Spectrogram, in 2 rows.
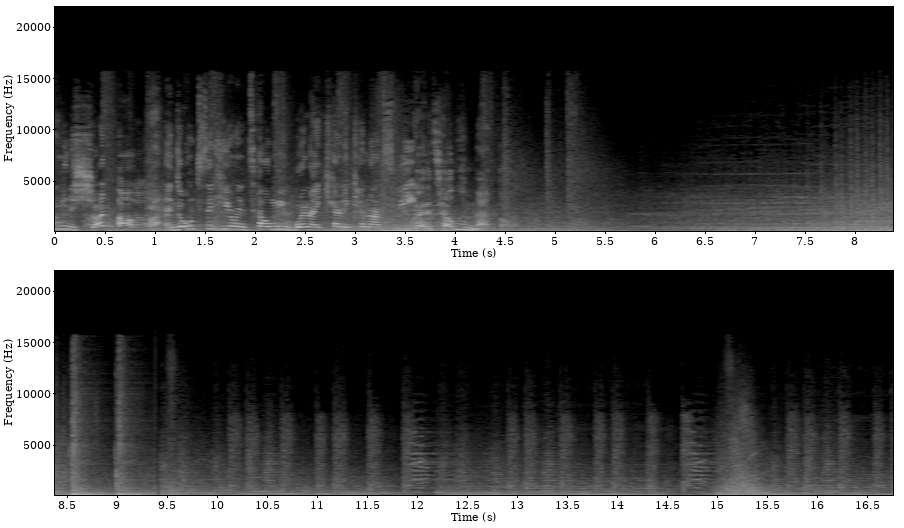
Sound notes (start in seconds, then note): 5.2 dramatic music; 7.8 banging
